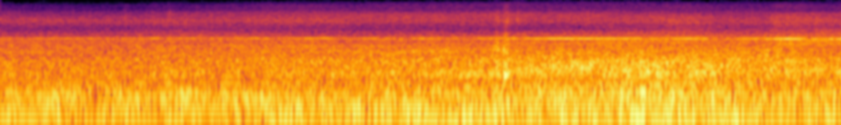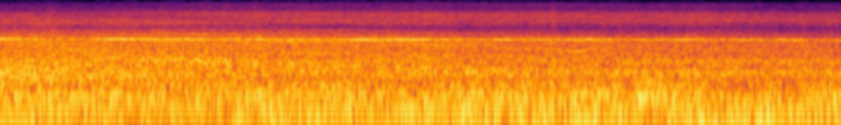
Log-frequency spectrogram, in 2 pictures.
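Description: Roadside outdoor ambience: a steady low rumble of wind and traffic, swelling as a vehicle passes about three to five seconds in, with a thin steady high whine throughout.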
